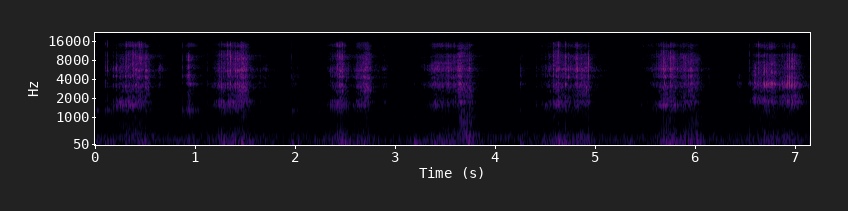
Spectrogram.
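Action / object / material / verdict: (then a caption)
scrape / ceramic figurine / ceramic / none. Long dark-painted nails scratch and rub across a medium-sized, cream-colored ceramic squirrel figurine, probably hollow, with a textured speckled surface, held in the hands. Rasping scrape strokes come in bursts about once a second, each a bright, hissy grind over a low, hollow rumble, separated by brief quieter pauses.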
